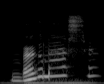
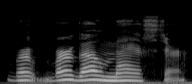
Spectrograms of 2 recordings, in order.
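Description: First: "Burgomaster?" tried out with a high questioning rise; puzzling over "Burgomaster?" aloud; first go at "Burgomaster?", rising, unsure; unsure word. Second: "burgomaster" said slowly and deliberately, falling; careful repeat. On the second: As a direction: settle on "burgomaster", spelling it out slowly. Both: Shown as a demonstration.

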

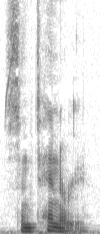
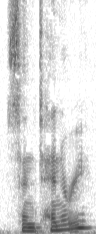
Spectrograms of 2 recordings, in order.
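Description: First: Centenary as sen-TEN-uh-ree, falling at the end; centenary with second-syllable stress and falling tune; trying a pronunciation. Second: Centenary as sen-TEN-uh-ree, rising into a question; questioning Centenary, second-syllable stress; doubtful pronunciation. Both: Shown as a demonstration. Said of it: "don't know how to say it".

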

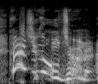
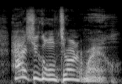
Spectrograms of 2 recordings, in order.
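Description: First: Cracked, higher outraged question, cut off; voice crack again. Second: Said in the usual way. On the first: Real, not acted. Retrying the line for viewers, voice cracking higher. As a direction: voice breaks on "How you gonna turn ar-". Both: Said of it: "the voice crack twice".

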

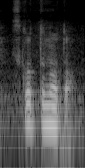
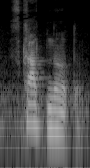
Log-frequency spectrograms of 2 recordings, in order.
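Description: First: Said in the usual way. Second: スカット with an open "a" in place of "o"; スカット・ノートン, first vowel opened to "ah"; English-style pronunciation. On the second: Shown as a demonstration.

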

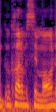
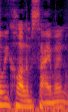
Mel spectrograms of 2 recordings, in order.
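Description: First: Simone, stressed on the second syllable with a long "oh"; nickname pronunciation. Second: Said in the usual way. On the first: Shown as a demonstration. Giving a coworker's nickname on the podcast, Simone said "see-MOHN". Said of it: "His name is Simon". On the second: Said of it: "We, we call him Simone".

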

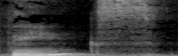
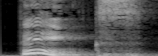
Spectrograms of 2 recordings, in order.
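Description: First: "Thanks?" softly, lifting into a question; questioning echo. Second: Soft, high-pitched "thanks"; quick soft reply, pitched up; imitated reply. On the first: Retold or imitated. Echoes the reply in disbelief. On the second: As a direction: toss out a high, small thanks. Quoting boyfriend's unexpected reply.

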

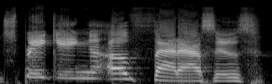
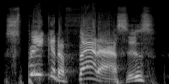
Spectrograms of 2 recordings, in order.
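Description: First: SPEAKING stretched very long and high; drawn-out segue. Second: Said in the usual way. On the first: Real, not acted. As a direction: hold "Speaking" out slowly, higher-pitched. Segue repeated, stretched for effect.

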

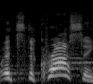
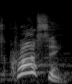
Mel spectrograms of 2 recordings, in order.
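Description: First: Said in the usual way. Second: High, questioning Crossing?; surprised echo. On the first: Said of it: "And I go". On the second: Retold or imitated. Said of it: "He goes".

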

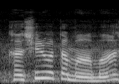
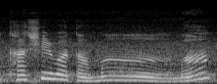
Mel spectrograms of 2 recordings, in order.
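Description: First: MA kept high and level; first-tone ma. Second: Slow MA dipping down and back up; third-tone ma. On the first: Trainer introduces her mother in Mandarin, "ma" in first tone. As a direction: say "ma" short and steady on a high tone. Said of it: "she is my mother". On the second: Trainer shows mother turning into horse, "ma" in third tone. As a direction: draw "ma" out in a falling-rising swoop. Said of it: "she is my hers". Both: Shown as a demonstration.

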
